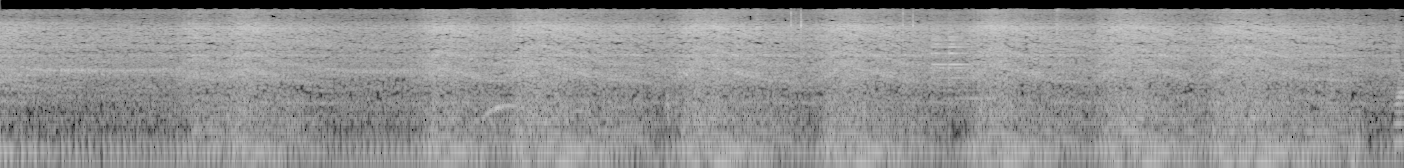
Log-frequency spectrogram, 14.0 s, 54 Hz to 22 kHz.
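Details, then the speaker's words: Honda PCX160 scooter at 46,712 km, running before an engine overhaul: loud, deep, rough running with a coarse rumble that surges every few seconds, sounding like a big bike. The cause is worn crankshaft (sigunyal) bearings. "Meron mga ganitong problema talaga mga sir. Kasi ang problema nitong ganyan tunog, doon sa sigunyal, yung sigunyal bearing."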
